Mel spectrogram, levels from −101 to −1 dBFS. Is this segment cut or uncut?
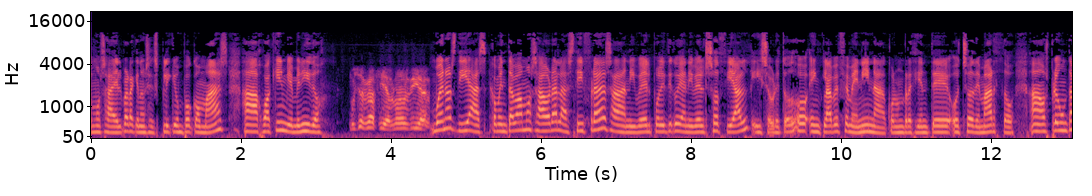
uncut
